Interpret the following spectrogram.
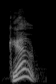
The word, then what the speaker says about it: gelb: Gelb. Gelb. The word is spelled G-E-L-B. The ending B in a word in German is pronounced as P.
